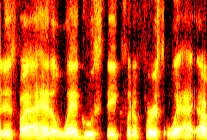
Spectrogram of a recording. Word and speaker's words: Wagyu: I had a Wagyu steak for the first. I pronounced it right, Wagyu.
